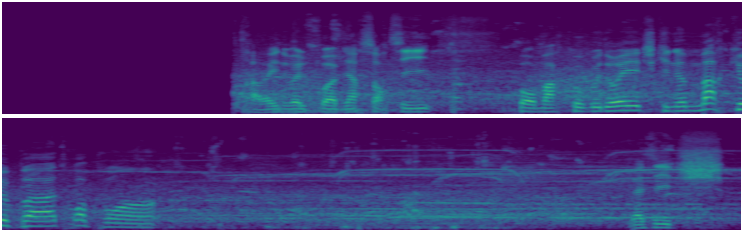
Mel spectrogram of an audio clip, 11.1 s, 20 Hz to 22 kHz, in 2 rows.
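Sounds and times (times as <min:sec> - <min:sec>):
arena crowd noise: 0:01.8 - 0:11.0
sneaker squeaks: 0:05.2 - 0:11.0.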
